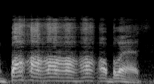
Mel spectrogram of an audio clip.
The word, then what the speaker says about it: Baja Blast: You just gotta say it right. It's the Baha blast. He's saying pronouncing it right.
